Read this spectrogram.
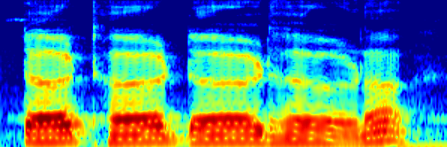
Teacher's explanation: उसी प्रकार से ट वर्ग है तो ट वर्ग ट, ठ, ड, ढ, ण यह बोला जाता है मूर्धा से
